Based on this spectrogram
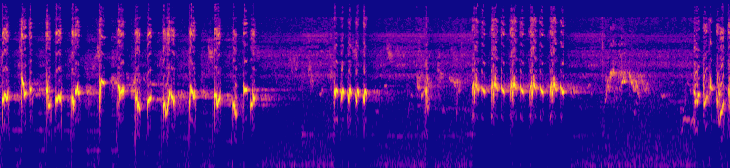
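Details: Yellow-vented bulbul singing a long fighting song to rile another bird: a fast string of liquid, warbling whistles, a short break, then further bubbly bursts of rolling notes.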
